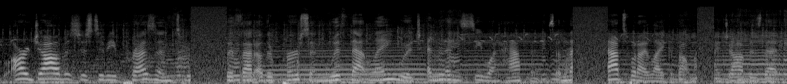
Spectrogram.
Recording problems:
electrical hum; loud; throughout; 50 Hz, 7 dB below the speech
audio cutting out; filled with static; at 2 s, at 5.5 s and at 7 s

